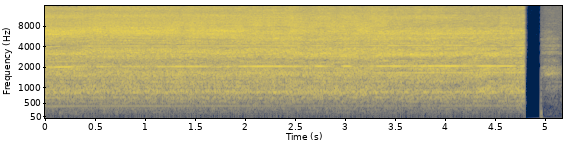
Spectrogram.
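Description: A handheld dryer blowing on a mixed media art journal page: a loud, steady whooshing roar with a constant whine that runs almost the whole time, then cuts off abruptly near the end.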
